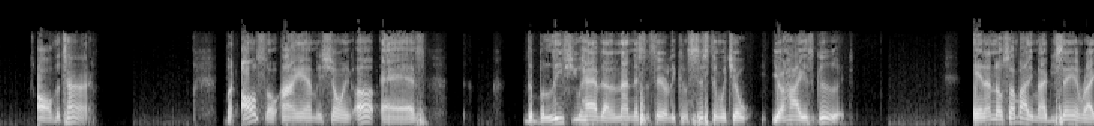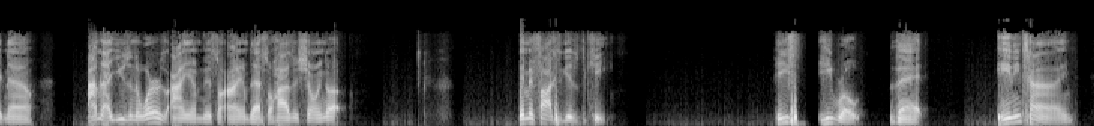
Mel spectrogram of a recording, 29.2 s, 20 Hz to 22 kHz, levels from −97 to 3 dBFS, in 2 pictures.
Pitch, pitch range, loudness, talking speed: 115 Hz, 105-125 Hz, -15 LUFS, 125 wpm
